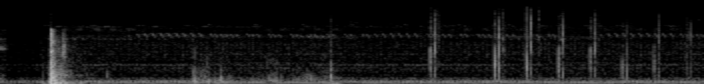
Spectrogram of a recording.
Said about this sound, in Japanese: 女は車から降りて家へと入っていった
